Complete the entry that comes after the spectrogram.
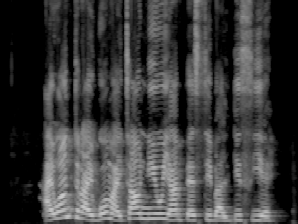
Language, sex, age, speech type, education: Nigerian Pidgin, female, 46-60, read, primary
